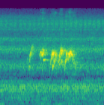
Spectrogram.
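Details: Red-whiskered bulbul decoy bird singing to lure rivals during trapping: one quiet, slightly distant phrase of four or five quick liquid notes, set against a hissy background.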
